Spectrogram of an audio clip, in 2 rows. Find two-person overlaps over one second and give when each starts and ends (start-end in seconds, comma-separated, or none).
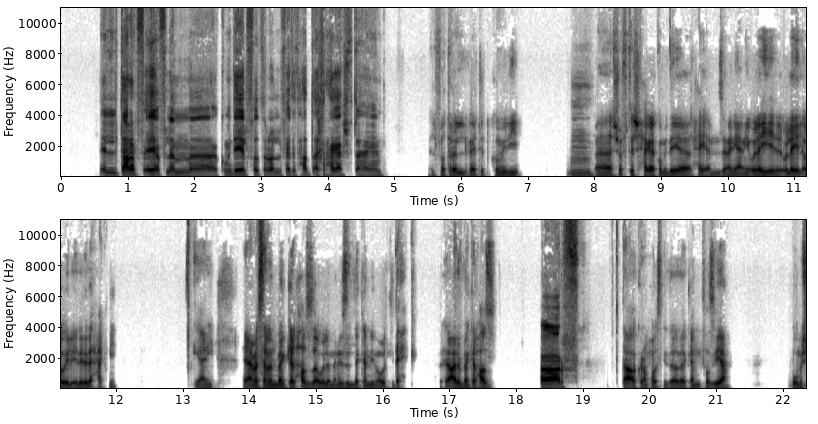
none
